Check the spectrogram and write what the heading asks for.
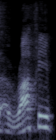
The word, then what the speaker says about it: Rafi: you are and what you do sure it's rafy Prince nwy uh took me until like 10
